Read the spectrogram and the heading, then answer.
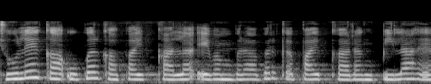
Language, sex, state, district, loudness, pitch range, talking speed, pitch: Hindi, male, Uttar Pradesh, Shamli, -16 LUFS, 230-250 Hz, 195 wpm, 235 Hz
